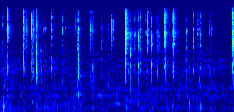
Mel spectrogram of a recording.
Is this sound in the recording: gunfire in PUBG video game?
no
